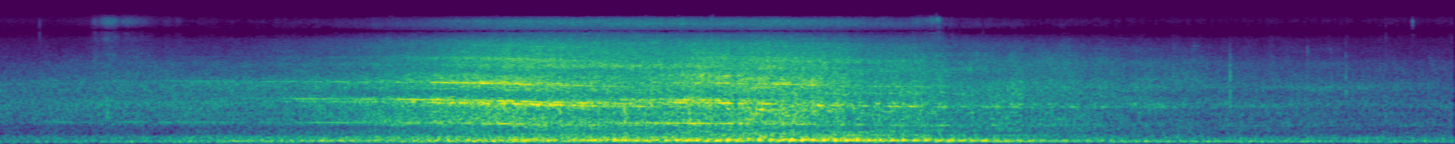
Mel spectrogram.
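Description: Electric train passing by: a rumble and a whine of several tones swell to a peak about halfway through, then fade away.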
